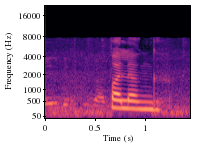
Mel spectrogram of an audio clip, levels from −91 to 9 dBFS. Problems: constant background noise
